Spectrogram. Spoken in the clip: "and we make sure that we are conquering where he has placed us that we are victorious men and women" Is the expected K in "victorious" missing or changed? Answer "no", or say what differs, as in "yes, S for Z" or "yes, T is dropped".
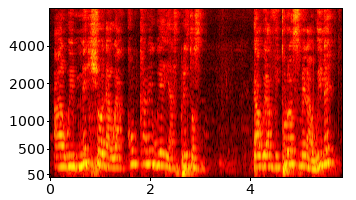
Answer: yes, K is dropped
